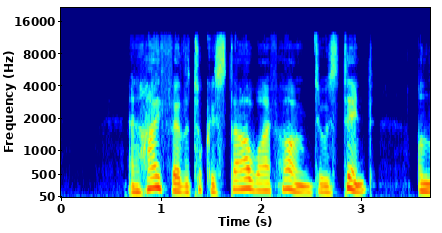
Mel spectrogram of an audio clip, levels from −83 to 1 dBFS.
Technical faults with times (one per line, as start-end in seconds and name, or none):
0.00-3.70 clock drift between sender and receiver
0.12-3.66 repeated timing corrections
